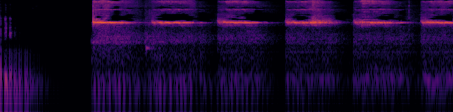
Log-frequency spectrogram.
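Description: Cricket chirping in short, evenly spaced bursts, about three chirps a second, each a clear high chirp.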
